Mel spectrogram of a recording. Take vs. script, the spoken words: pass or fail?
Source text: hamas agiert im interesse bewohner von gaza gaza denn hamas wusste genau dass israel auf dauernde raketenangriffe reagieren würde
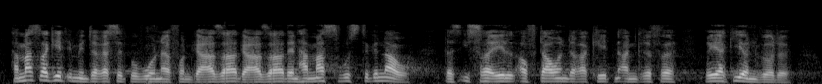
pass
